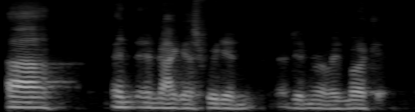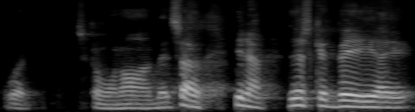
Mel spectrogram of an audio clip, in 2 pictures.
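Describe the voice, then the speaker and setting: A man's voice: mid-range voice, moderate pace, warm tone, husky, muffled recording. A middle-aged man giving an informal engineering lecture, thinking aloud and restarting phrases as he works through numbers.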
